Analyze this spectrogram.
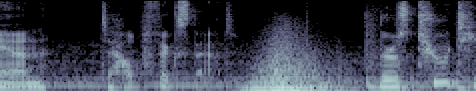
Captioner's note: air whooshing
